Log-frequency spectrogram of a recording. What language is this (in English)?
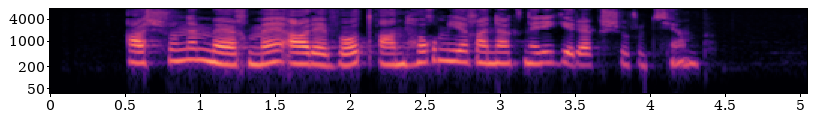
Armenian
